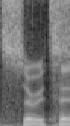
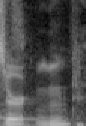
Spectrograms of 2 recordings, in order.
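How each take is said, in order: First: The word is said with a British accent. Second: The word is said with an American accent. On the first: "I still retain certain words, like I just said" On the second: "as opposed to"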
